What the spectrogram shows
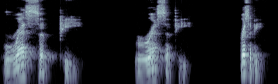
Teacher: put the stress on your first syllable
